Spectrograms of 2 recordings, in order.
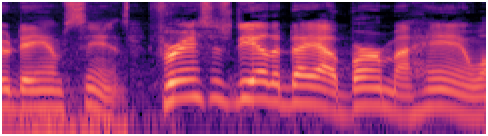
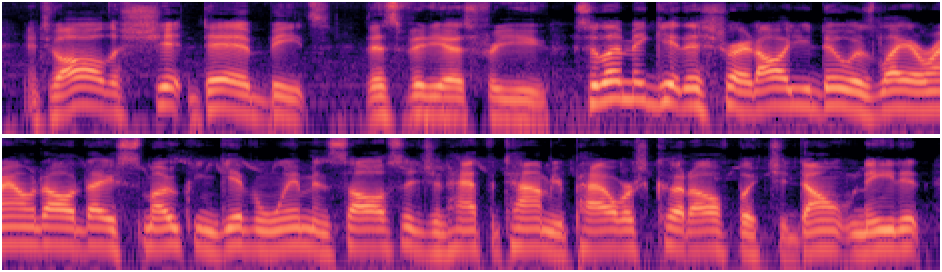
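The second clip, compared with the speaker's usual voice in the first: ordinary talk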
